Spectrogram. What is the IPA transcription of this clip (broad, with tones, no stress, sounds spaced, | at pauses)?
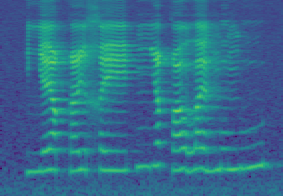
ʎ ɛ˩˧˩ q i˩˧˩ χ e˧ | ŋ i˧˥ q o˩˧˩ lˠ ɛ˧˩ ŋ o˧ ŋ u˧˥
